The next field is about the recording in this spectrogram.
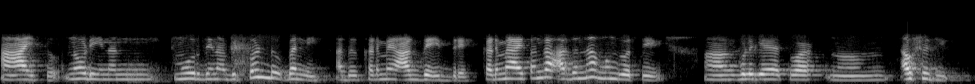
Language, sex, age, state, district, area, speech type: Kannada, female, 18-30, Karnataka, Davanagere, rural, conversation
